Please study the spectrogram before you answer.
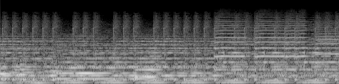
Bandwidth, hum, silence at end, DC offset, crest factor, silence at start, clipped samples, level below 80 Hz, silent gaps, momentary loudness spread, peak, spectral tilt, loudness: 13.5 kHz; none; 0 s; under 0.1%; 14 dB; 0 s; under 0.1%; -32 dBFS; none; 3 LU; -2 dBFS; -5 dB/octave; -15 LUFS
